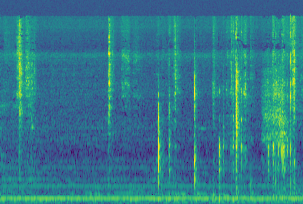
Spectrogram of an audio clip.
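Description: Near silence over a low steady hum, with a few faint, scattered light clicks: a pencil tip tapping into the holes of a drilled wooden template as it marks hole centres on the wooden plaque blank beneath.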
